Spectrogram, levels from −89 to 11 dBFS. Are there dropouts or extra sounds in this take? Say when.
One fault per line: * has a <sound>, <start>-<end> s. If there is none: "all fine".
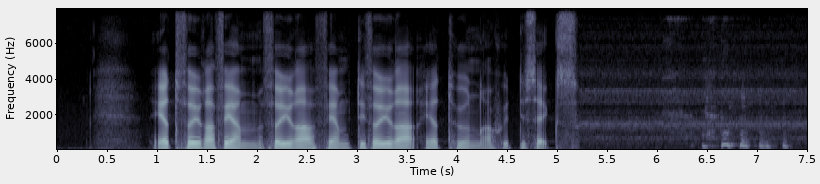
* has a laugh, 6.1-7.4 s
